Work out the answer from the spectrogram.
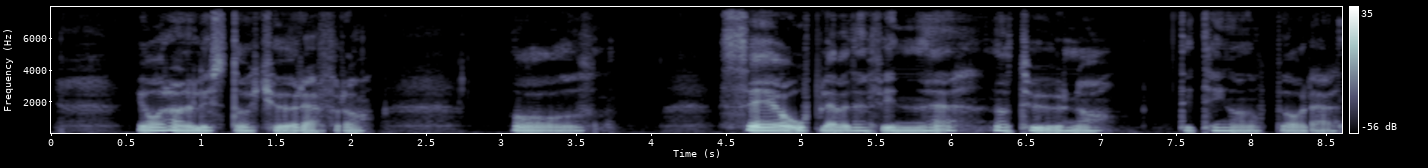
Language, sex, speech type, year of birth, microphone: Norwegian, female, spontaneous, 1958, Shure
